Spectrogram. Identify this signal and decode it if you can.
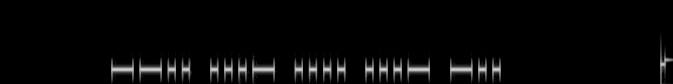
Morse code, heard as a keyed tone, about 17 wpm, 700 Hz. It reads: ZVHVD
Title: Code Groups - 5 Letters - 17wpm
